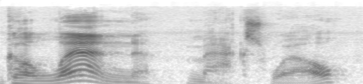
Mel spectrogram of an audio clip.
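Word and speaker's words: Ghislaine Maxwell: crimes including sex trafficking her name apparently is pronounced glenn maxwell spelled jizzlane you know who she is according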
